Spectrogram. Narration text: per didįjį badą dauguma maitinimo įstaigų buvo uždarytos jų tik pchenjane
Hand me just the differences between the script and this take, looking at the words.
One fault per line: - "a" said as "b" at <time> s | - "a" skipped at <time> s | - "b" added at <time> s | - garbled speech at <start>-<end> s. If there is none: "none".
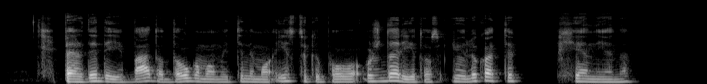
- "liko" added at 4.8 s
